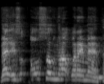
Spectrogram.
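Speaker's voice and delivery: high-pitched comic protest; flustered correction. Acted. Kenneth returns to correct the innuendo.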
